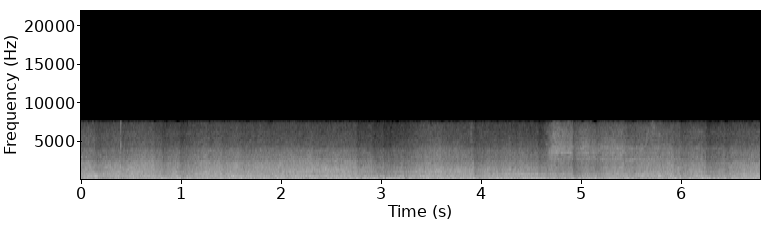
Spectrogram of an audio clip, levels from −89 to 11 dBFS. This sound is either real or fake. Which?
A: real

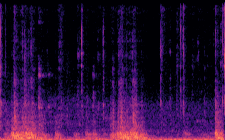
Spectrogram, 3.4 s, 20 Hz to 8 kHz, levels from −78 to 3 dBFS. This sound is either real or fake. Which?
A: real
